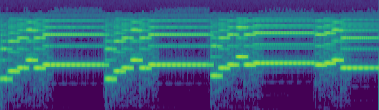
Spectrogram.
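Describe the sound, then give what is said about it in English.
A video-game flute melody plays four short phrases in a row. Each phrase steps upward through quick notes and settles on a long held tone, sounding clear, thin and tuneful with no other sound. “That was the flute from The Legend of Zelda, A Link to the Past, which is my favorite game as a kid.”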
